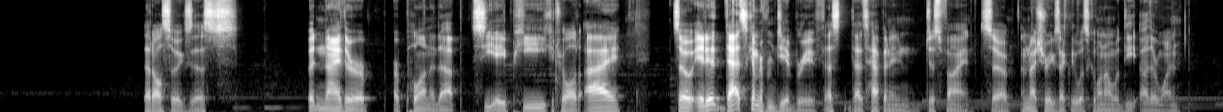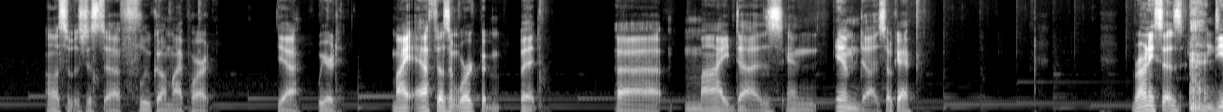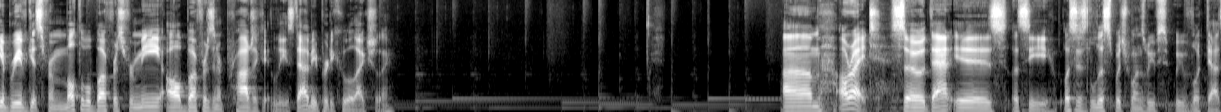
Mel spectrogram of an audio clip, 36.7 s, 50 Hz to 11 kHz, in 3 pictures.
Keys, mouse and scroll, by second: 0.1 k, 0.5 Return, 1.3-5.5 typing, 6.9 Down, 7.2 Down, 7.5 Down, 7.7 Down, 7.9 Down, 8.1 Down, 8.3 Down, 8.5 Down, 8.7 Down, 8.8 Down, 9.1 Down, 9.3 Down, 9.4 Down, 9.6 Down, 9.8 Down, 10.0 Down, 10.3 ctrl+g, 10.6 Escape, 10.9 Escape, 11.1-13.9 typing, 11.5 Escape, 14.2 ctrl+alt+i, 15.4-17.1 typing, 18.3 ctrl+alt+i, 20.5 Down, 20.9 ctrl+g, 21.5 Escape, 34.6-36.4 typing.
